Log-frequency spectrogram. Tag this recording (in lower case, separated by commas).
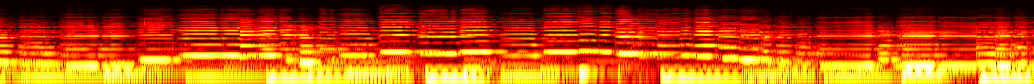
musical instrument, music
